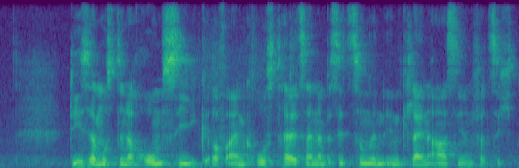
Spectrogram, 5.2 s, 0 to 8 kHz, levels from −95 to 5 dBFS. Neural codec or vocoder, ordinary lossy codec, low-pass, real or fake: none; none; none; real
